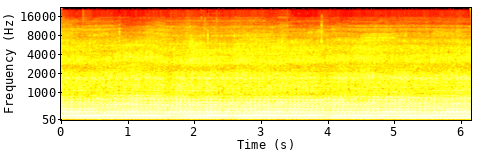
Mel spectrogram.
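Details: Restored 1935 Stancraft race boat inboard, the oldest known surviving Stancraft, with race intake manifolds that hold a high idle of about 2,000 rpm; steady, deep, even drone with a smooth beat and no knocks or misfires. Normal high idle.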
